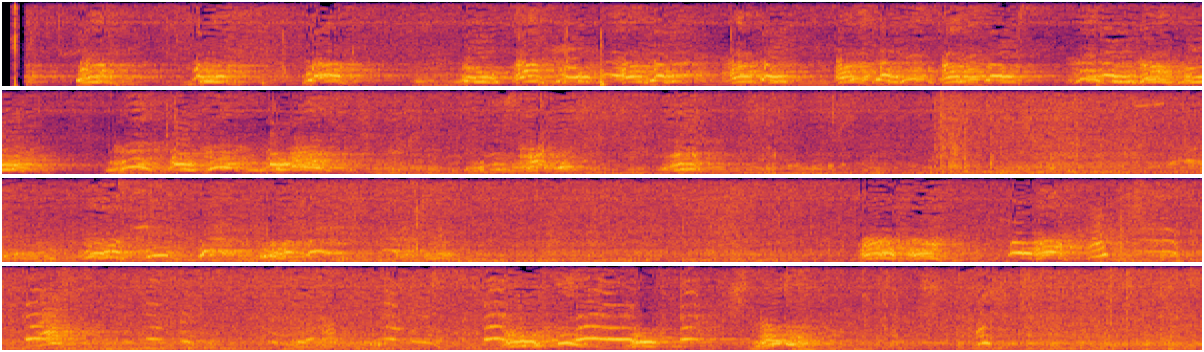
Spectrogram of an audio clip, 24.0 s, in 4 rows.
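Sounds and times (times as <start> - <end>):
dog barking: 0.1 - 9.7, 11.9 - 14.3, 16.3 - 18.5, 20.4 - 22.2.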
